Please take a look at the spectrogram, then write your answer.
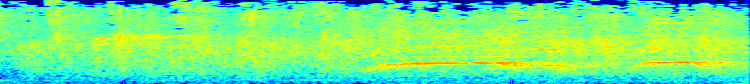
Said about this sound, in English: If you think horny werewolf is the erotic novel, applaud. If you think it's masochistic monster mama, applaud.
